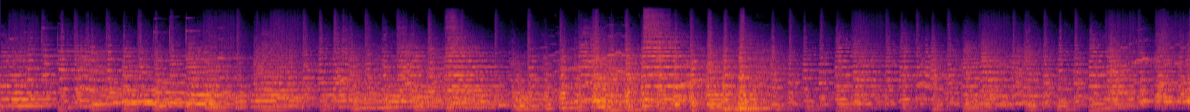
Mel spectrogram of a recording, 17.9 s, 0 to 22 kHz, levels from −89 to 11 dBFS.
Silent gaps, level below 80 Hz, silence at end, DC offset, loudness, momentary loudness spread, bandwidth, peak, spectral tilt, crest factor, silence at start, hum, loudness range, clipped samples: none; -50 dBFS; 0 s; under 0.1%; -23 LUFS; 8 LU; 16 kHz; -4 dBFS; -5 dB/octave; 20 dB; 0 s; none; 6 LU; under 0.1%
